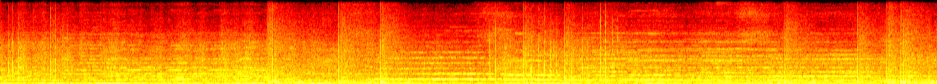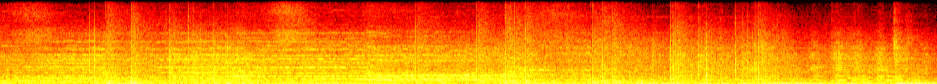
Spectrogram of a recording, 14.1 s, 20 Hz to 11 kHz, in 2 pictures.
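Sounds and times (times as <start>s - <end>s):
loud music: 0.0s - 14.0s
fireworks bursting: 1.9s - 13.0s.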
